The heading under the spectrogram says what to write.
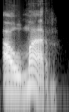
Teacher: la H intermedia yo no la pronuncio, mejor dicho, la H es muda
